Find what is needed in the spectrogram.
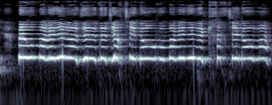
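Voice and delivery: high, bright-eyed shop cashier. Retold or imitated. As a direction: play the chirpy cashier up high. Cashier voiced in retold story. (voix de caissière aiguë)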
